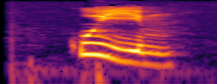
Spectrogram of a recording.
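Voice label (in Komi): "куим", Komi-Zyrian, female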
